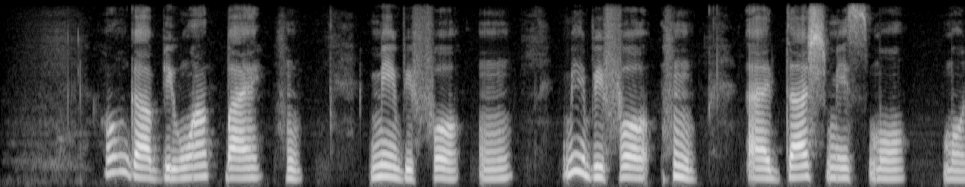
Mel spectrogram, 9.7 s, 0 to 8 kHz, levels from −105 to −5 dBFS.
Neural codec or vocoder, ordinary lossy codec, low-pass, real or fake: vocoder, 24 kHz, 100 mel bands, Vocos; none; 7.2 kHz; fake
